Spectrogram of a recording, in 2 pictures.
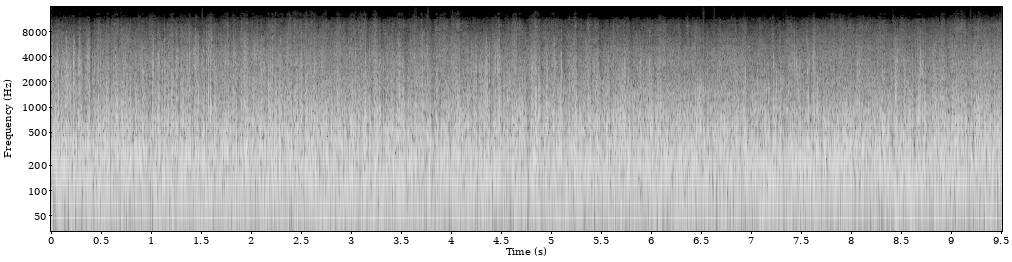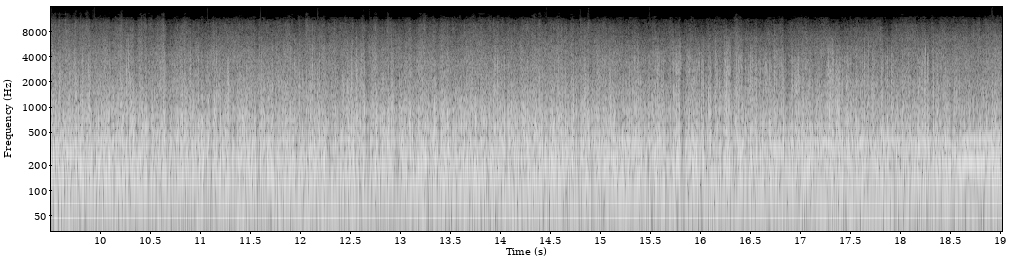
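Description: Porsche 718 Boxster GTS at track speed: heavy wind rush on the onboard microphone, with the car's engine note faint underneath and climbing in pitch near the end.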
